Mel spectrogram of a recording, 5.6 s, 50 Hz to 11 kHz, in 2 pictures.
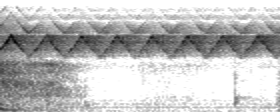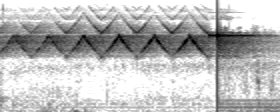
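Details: Kawasaki ZX12R motorcycle, 2,366 miles, long-stored with dead battery, power connected straight to battery leads: high warbling alarm tone sweeping up and down quickly and steadily; alarm has power and works.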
